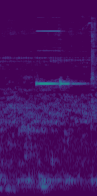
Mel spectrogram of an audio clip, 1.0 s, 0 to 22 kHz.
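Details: Physiotherapy therapeutic ultrasound machine being tested before treatment, set to 1 MHz, continuous mode, 10-minute timer, with the treatment head in a water bath: a single short high-pitched start beep with faint water noise behind.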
